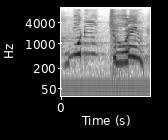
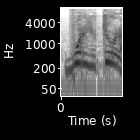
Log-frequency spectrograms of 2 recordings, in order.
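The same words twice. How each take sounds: First: Much higher, alarmed shout "What are you doing?"; startled mad yell. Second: Stern "What are you doing?", higher, controlled; firm mad question. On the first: Dad catching his son spraying the neighbor kids, alarmed. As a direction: catch a kid mid-mischief. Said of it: "And I was pretty mad". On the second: Dad confronting his son over the weed killer, stern. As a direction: confront him face to face. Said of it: "I was so mad". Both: Retold or imitated.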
